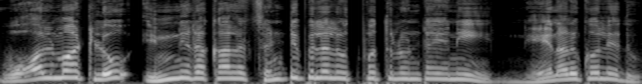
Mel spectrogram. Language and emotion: Telugu, surprised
